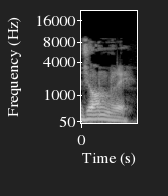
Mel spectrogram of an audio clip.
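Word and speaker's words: genre: जीई एन आर ई इसका उच्चारण है जनरे या जनर कुछ लोग जनर बोलते कुछ बोलते उसका हिंदी अनुवाद होता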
